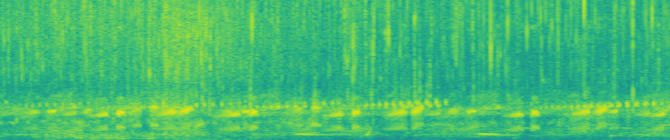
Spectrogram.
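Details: Frogs calling at a pond in the evening: dense pulsed trills in rapid bursts run almost without pause, with a few short low tonal croaks breaking through underneath.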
